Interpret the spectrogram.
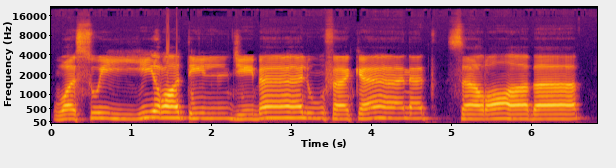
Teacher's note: وَسُيِّرَتِ یا کے اوپر شد ہے، سختی سے پڑھا جائے گا. را کے اوپر زبر ہے تو را کو موٹا پڑھا جائے گا. وَسُيِّرَتِ الْجِبَالُ یہ ملا کر پڑھے جانے والے الفاظ ہیں، اس کا خیال کیجئے.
